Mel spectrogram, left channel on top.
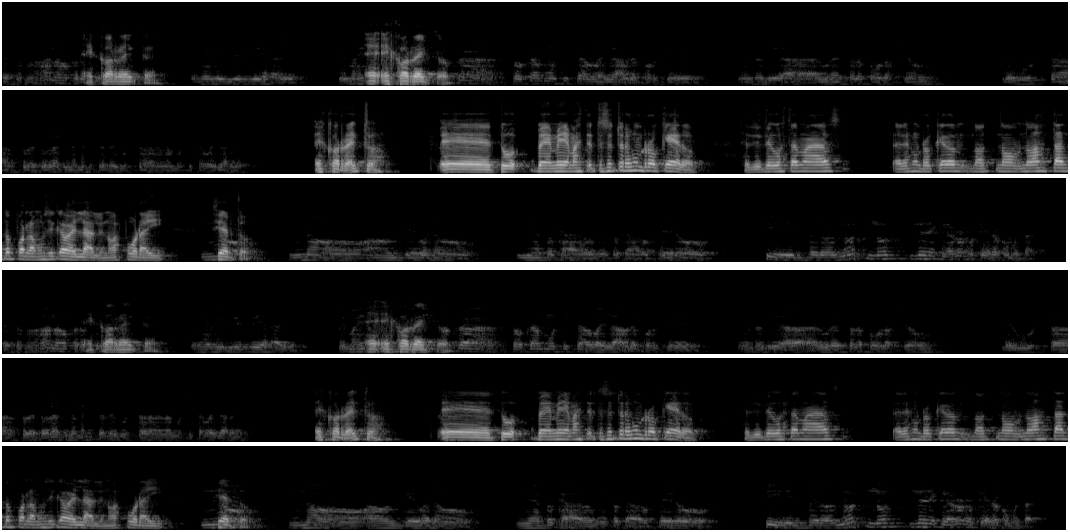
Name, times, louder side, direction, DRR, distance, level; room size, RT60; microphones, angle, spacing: voice 1, 0.0-1.3 1.9-3.0 3.4-7.0 7.4-9.3 10.0-13.1 15.0-15.6 19.5-19.8 23.3-23.9 24.2-26.1 26.5-28.5 29.0-31.7, right 2 dB, 50° right, 3.5 m, -51 dB
voice 2, 1.0-1.5 3.6-4.5 13.8-14.5 15.0-17.6 18.1-19.0 19.6-22.9 23.5-23.8, left 5 dB, 65° left, 0.7 m, -29 dB
20.0 x 17.5 x 3.5 m
head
